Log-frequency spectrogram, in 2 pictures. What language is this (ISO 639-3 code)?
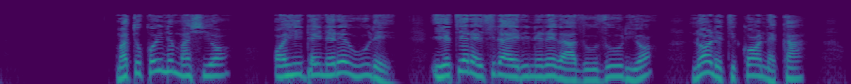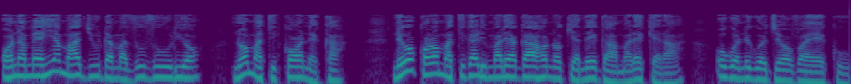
kik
